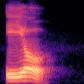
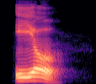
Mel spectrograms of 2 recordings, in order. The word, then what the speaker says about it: iyo: Let's continue our lesson with the next locative pronoun, which is iyo. Iyo. Iyo. Iyo is spelled as I-Y-O.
